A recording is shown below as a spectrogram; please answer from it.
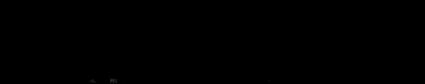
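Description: Near silence with a handful of faint computer mouse clicks, grouped about one second in and again around two and three seconds in, over a low steady hum.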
